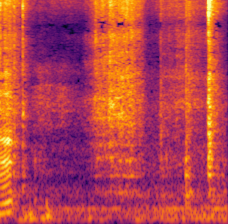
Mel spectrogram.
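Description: Hands shifting and turning a Panasonic mini stereo unit's casing, a soft rubbing scrape about a second in.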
